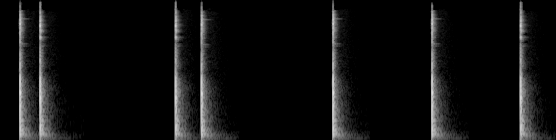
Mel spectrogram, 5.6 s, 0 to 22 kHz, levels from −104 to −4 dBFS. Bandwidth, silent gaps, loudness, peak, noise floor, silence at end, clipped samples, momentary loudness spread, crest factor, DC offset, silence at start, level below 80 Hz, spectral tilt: 19.5 kHz; 0.83-1.75 s, 2.39-3.32 s, 3.69-4.31 s, 4.68-5.20 s; -23 LUFS; 0 dBFS; under -90 dBFS; 0.3 s; under 0.1%; 3 LU; 28 dB; under 0.1%; 0.2 s; -64 dBFS; -1.5 dB/octave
